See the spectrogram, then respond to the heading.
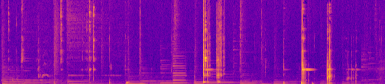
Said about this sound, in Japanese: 本当にその中でもすごくドキリとした言葉を書きましたではまた瓶に入れていきたいと思います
